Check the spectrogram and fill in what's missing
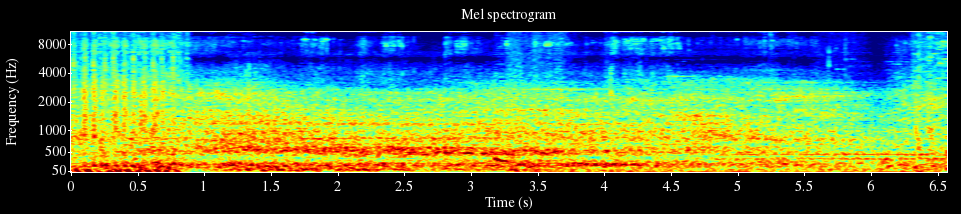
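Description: Gunfire from a Death Stranding 2 firefight rattles in a rapid, steady burst under a dense background roar, loud and close the whole way through.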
